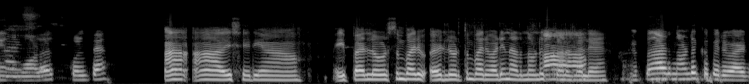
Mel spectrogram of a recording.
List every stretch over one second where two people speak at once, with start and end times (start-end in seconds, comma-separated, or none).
none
